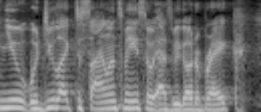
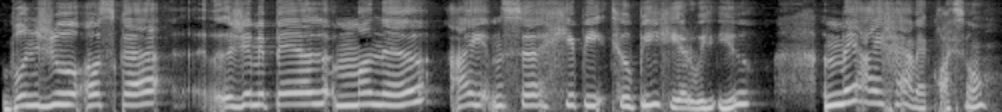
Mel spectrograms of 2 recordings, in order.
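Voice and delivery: high, slow put-on French accent; 9 semitones higher, slower than usual. Asked by a cohost, a silly high French accent. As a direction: ham up a breathy French accent for a friend. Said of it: "Can you give us a French accent?".

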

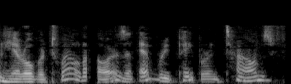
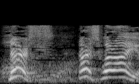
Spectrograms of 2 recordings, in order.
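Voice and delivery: urgent calling; 10 semitones higher, 7 dB louder than usual. Acted. Reporter calls for the nurse.

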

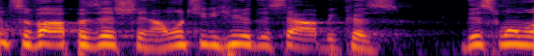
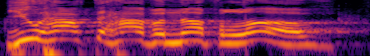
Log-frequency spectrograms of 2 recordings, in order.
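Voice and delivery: higher, louder, drawn-out preacher's cry; preaching at full force; 7 semitones higher, 3 dB louder than usual. Acted. Pastor urging the church to seek God, impassioned preaching. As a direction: lift the congregation with a rising plea.

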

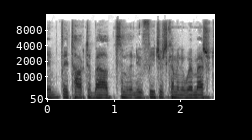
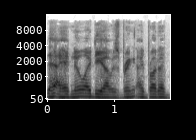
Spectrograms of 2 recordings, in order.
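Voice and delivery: ordinary talk, nothing marked

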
